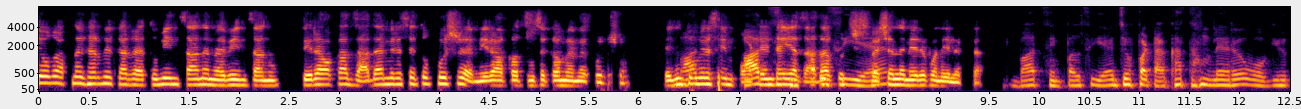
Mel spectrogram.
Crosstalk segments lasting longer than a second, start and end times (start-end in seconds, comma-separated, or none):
6.4-8.4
